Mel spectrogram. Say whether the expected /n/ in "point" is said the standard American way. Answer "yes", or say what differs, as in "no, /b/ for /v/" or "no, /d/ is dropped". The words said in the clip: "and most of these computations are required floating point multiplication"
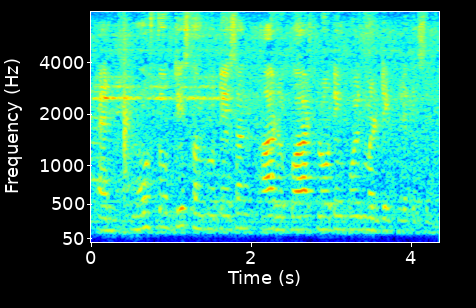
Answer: no, /n/ is dropped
